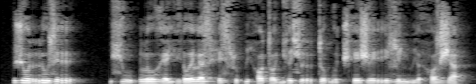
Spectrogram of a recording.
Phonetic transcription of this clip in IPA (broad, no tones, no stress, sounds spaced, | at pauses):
ʒ o r u z ɘ r | ɕ u | l o ɣ ɛ j e̤ ɾ o ə̯ l ɐ z h e z ɬ u p i h ɔ t ɔ ɪ̯ ɡ i ə̯ ɕ o r t o ɡ o t͡ʃʰ e ʒ ɘ ɪ̯ r i ɮ ɘ ɲ β i ə̯ h ɔ z ʒ a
